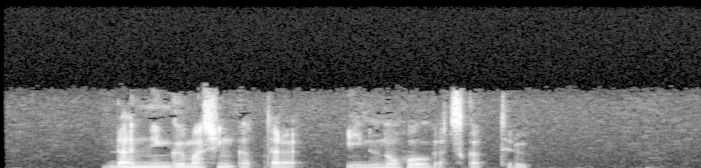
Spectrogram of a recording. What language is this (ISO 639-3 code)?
jpn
